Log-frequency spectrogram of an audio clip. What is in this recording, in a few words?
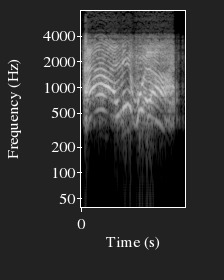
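enemy detected, mood high, French; War Thunder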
